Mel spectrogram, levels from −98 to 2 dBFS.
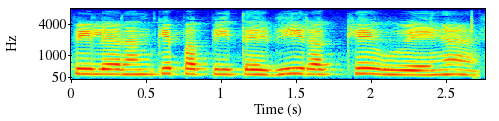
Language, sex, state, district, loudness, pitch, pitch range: Hindi, female, Uttar Pradesh, Shamli, -14 LUFS, 210 Hz, 205-220 Hz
